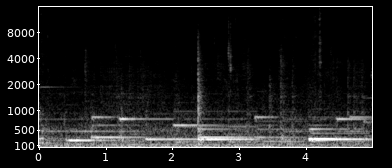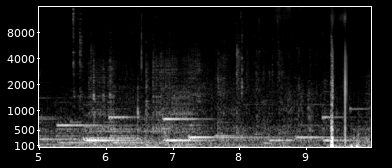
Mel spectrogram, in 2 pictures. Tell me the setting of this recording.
restaurant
